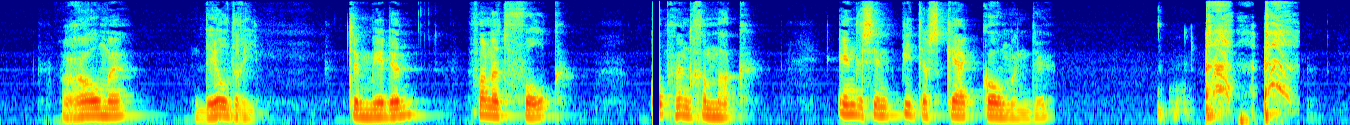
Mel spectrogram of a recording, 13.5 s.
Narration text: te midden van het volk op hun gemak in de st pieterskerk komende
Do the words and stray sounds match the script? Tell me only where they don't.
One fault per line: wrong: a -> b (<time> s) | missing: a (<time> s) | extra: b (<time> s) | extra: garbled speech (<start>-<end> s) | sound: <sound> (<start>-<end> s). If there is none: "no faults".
sound: dropout (6.5-6.6 s)
sound: cough (11.6-13.0 s)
